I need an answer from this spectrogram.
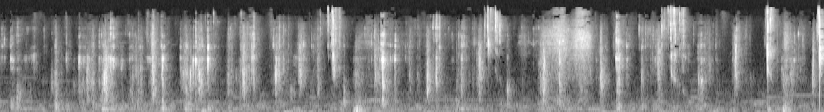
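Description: Close-miked chewing of a mouthful of rice with spicy marinated raw crab: dense, irregular wet smacks and mouth clicks.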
